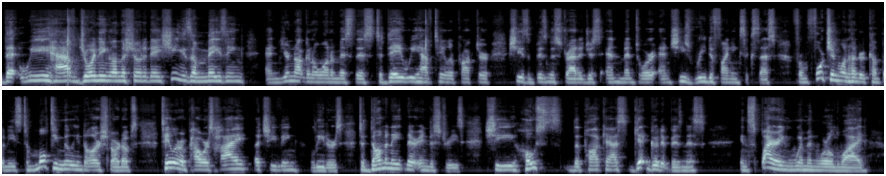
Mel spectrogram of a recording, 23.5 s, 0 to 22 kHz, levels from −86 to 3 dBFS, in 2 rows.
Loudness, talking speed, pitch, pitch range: -23 LUFS, 160 wpm, 145 Hz, 130-175 Hz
